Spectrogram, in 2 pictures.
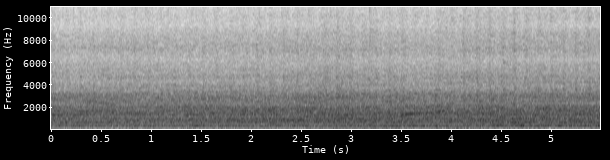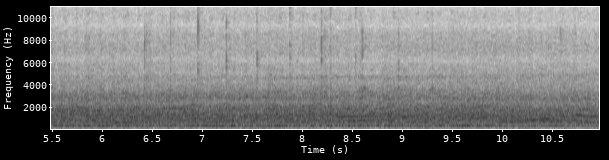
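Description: Articulated lorry hauling a fairground trailer down a hill and passing close at low speed: a steady diesel engine and running-gear noise. A few faint high-pitched clicks come in the second half.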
